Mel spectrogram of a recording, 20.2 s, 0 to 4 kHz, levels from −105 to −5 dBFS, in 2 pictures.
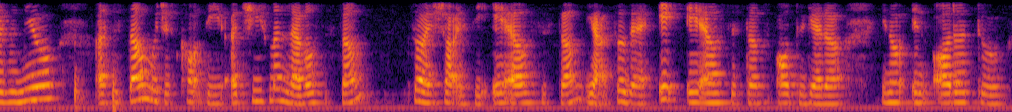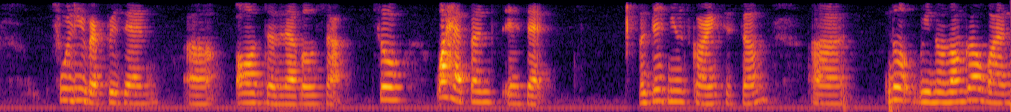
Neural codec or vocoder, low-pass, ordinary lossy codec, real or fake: none; 3.6 kHz; none; real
